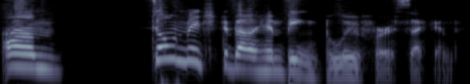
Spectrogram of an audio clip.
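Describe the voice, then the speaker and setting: A man playing a nervous, excitable young male student spellcaster in an amateur table read. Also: high-pitched, normal speed, no room sound, voice pushed up, full character voice.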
